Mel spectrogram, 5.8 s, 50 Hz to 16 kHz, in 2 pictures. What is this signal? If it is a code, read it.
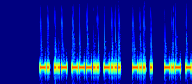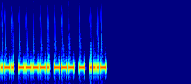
Morse code, heard as a keyed tone, about 41 wpm, 700 Hz. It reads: NU8B DE KC9OTV
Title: USA Callsign DE Callsign 45wpm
